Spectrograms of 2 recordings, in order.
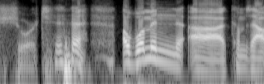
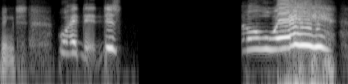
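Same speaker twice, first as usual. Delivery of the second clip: mock crying, much higher and louder; 8 dB louder than usual. Recounting a game scene, voicing a figure who wants to be left alone, imitating someone weeping. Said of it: "you hear some crying and weeping".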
